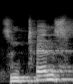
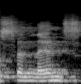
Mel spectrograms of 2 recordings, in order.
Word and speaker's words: sentence: हिस्सा रही है कि सेंटेंस ब्रिटिशर इसको बरतानिया वाले सेंटेंस पढ़ते हैं, अपना अमेरिका और कैनेडियन ये टी जो है इसको साइलेंट कर देते हैं, वो इसको सेनेंस कहते हैं।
